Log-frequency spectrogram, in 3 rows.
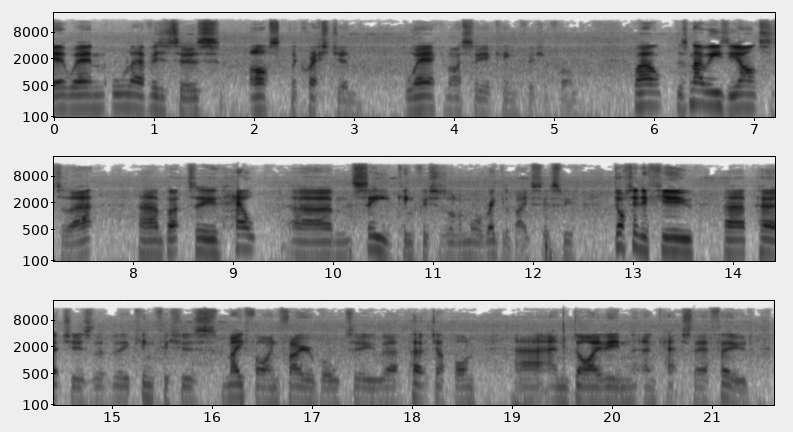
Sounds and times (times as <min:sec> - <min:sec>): Speech: 0:00.0 - 0:21.5.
